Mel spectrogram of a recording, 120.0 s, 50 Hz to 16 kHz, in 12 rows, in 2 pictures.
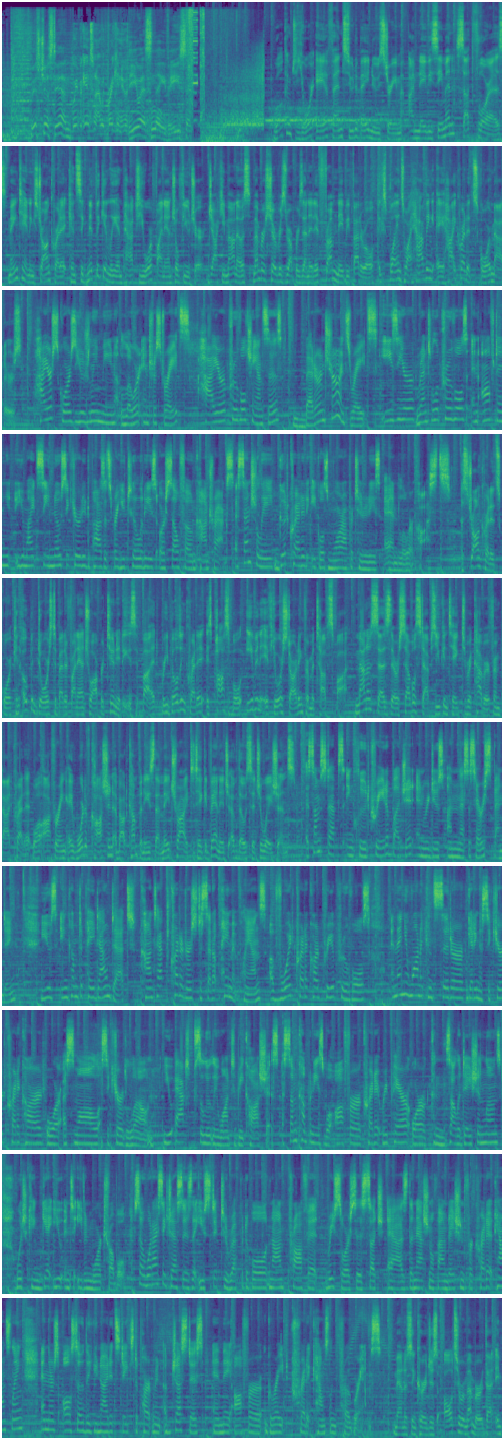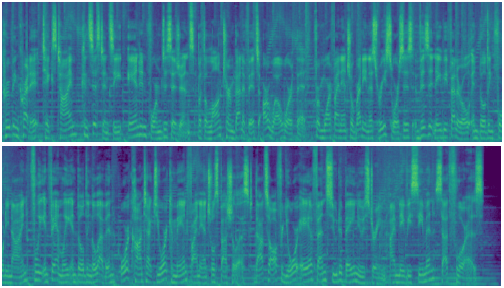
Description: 260205 NSASOUDABAYRADIONEWS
